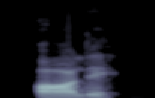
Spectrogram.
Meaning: supreme, higher, high (dominant)
- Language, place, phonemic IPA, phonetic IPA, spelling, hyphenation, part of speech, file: Azerbaijani, Baku, /ɑː.li/, [ɑ̝ː.li], ali, a‧li, adjective, LL-Q9292 (aze)-ali.wav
